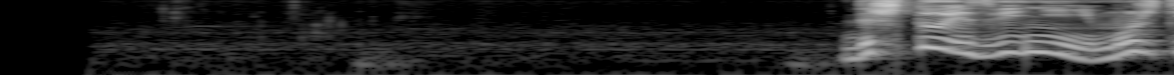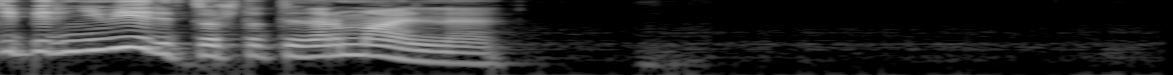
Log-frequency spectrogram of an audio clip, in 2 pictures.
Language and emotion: Russian, angry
